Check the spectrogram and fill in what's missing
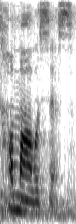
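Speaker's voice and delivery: hemolysis said slowly with the stress on the second syllable, he-MOL-ysis; word stress shown. Shown as a demonstration. Teacher slowly shows students where hemolysis is stressed. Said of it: "the emphasis in the pronunciation".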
